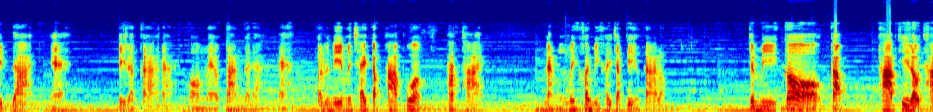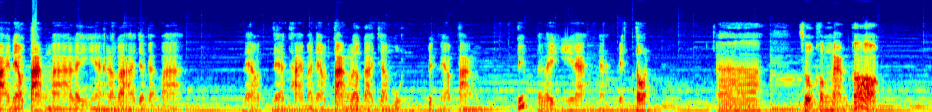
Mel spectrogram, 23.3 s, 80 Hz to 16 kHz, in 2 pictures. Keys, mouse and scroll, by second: 0.3 click, 1.7 click, 2.1 click, 14.6 click, 15.6 click, 17.8 click, 19.0 click.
